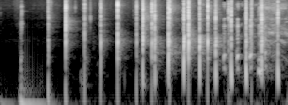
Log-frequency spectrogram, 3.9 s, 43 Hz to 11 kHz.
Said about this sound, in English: It is a big day because today is our 30th Starcourt Study Hall episode. Woo! Applause, applause.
